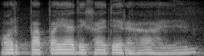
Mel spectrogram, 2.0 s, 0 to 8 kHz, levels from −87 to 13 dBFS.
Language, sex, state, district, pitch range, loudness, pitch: Hindi, male, Arunachal Pradesh, Papum Pare, 115-120 Hz, -19 LUFS, 120 Hz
